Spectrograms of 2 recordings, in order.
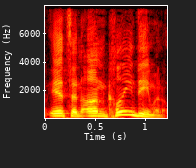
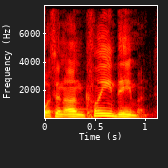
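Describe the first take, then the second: First: Said in the usual way. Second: It's an unclean demon said lower and softer as a dawning aha; low, quiet realization. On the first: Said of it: "who's upset about that? It's like". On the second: Shown as a demonstration. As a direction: drop the voice on unclean demon, like it just sank in.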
